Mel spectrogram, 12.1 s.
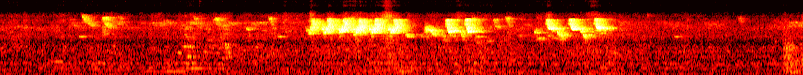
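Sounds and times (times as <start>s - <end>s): songbird chirping: 0.3s - 9.4s.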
